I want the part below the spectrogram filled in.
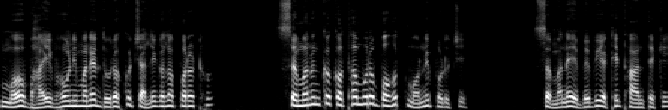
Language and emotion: Odia, sad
